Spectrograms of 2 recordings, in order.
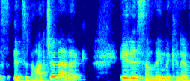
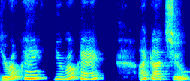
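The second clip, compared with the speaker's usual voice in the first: gentle reassurance; 10 semitones higher than usual. Retold or imitated. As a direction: hold the child close with a gentle coo. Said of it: "a secure way to say".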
